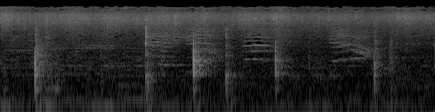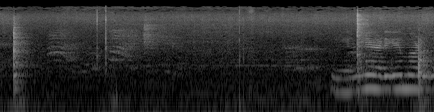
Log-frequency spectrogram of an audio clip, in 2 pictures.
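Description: Vegetables frying in a pan sizzle steadily while a utensil stirs and scrapes them in repeated strokes, with a voice talking briefly near the end.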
